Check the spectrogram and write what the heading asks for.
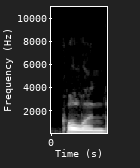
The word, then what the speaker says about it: Colin: friends know me as colin that's pronounced with a long o that's how my mother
